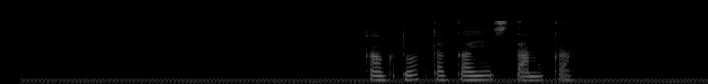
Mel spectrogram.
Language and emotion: Russian, neutral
